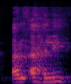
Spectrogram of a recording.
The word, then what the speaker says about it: Al Ahli: You know, Al Ahli is the blue team that they lost today.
